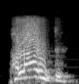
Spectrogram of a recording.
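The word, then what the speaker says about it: flight: उसके बाद जी एच टी आए अगर कोई मीनिंग में तो जी एच साइलेंट होता है। यानी जी एच क्या होता है? लुप्त हो जाता है। उसका आवाज नहीं होता है।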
